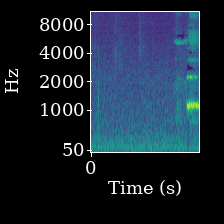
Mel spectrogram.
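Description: German Shepherd dog giving a short, high whine near the end, one steady pitch lasting well under a second.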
